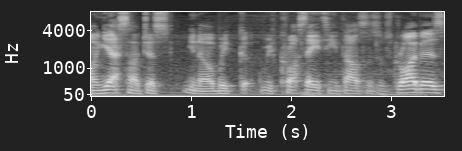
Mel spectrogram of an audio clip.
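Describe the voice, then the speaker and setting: A man in an English accent, fairly quick pace, ordinary pitch variation, music in the background. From England. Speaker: video game streamer. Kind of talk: casual live stream commentary.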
